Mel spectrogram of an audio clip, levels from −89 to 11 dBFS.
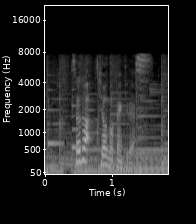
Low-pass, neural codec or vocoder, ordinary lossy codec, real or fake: none; none; none; real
